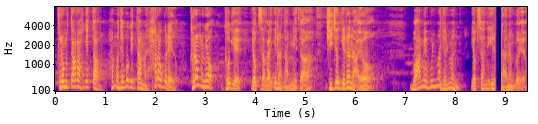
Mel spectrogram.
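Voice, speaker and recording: A man preaching a Sunday sermon as pastor, repeating phrases and asking the congregation questions, swinging from loud calls to low asides. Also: very animated, fairly quick, slight background noise. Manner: repetitive, call-and-response questions to congregation. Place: church sanctuary.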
